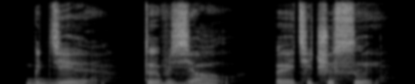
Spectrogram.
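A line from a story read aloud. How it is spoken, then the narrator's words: Slow question. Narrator (Russian): медленно спросил Дариус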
